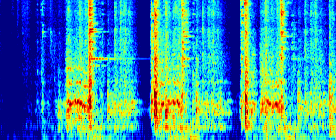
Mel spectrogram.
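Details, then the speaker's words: Scrap Honda recoil-start generator, choke on, switch on: three recoil pulls a second apart, each a brief whirr dying away with no firing at all; a no-start, spark to be tested first. "but no she has no joy in her whatsoever so I think first thing to do is test for a spark"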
